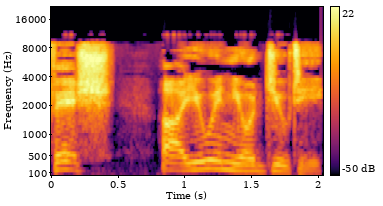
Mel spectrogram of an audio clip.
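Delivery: dreadful, terrible, fearsome giant voice. Reading a tale, a figure of gigantic stature addresses the fish in a terrible voice. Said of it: "said with a terrible voice".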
